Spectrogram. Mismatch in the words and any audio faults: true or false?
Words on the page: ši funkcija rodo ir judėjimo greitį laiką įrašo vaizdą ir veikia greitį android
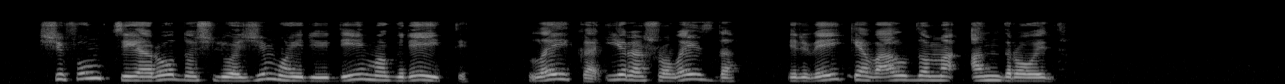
true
